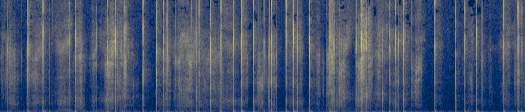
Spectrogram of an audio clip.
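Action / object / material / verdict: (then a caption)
scrape / hexagonal mosaic tile sheet / unknown / none. Fingertips and nails scratch over the faces of a flat sheet of small silver-blue hexagonal mosaic tiles held close to the microphone. The result is a fast, irregular stream of sharp, bright clicks and ticks over a dry, scratchy hiss, with each tap dying away almost instantly.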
